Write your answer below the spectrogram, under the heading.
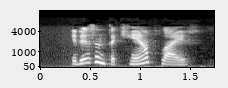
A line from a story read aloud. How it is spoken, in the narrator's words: Ruth said irritably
